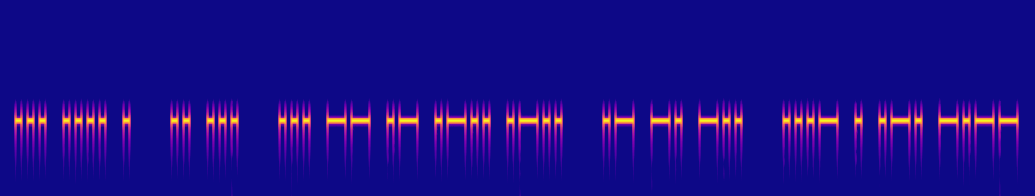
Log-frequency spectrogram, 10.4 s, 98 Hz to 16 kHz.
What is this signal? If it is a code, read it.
Morse code, heard as a keyed tone, about 20 wpm, 700 Hz. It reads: SHE IS SMALL AND VERY
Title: Sentences from Top 1000 Words - Review Part 1 - 20wpm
